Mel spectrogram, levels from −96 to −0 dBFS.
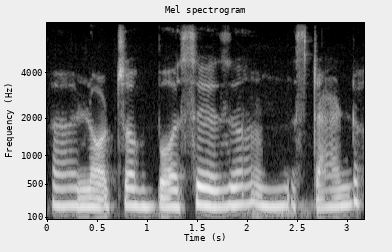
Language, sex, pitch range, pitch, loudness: English, female, 210-225 Hz, 220 Hz, -15 LUFS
